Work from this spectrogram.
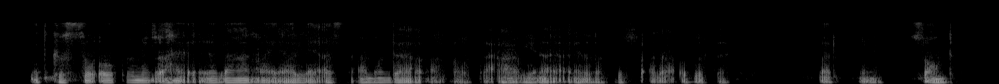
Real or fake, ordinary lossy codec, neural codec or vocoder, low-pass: fake; MP3, 64 kbps; codec, 16 kHz, 1.1 kbps, Voila-Tokenizer; 7.2 kHz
